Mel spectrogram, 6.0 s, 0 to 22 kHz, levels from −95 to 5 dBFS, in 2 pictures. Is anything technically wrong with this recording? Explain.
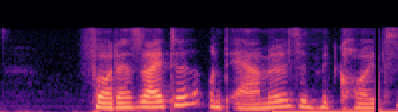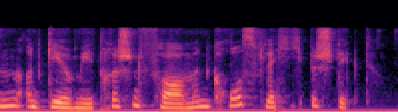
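Yes, there are two faults in this speech, carried over G.722 wideband telephone coding at 64 kbit/s.

DC step at 2.04 s: the waveform's zero line jumps and holds to the end, giving a low thump while the speech continues unchanged.

Packet loss on an ADPCM call at 2.80 to 2.87 s and 5.04 to 5.08 s: about 40 ms, then 20 ms, goes silent, fitting roughly two packets and one. The decoder's predictor and step size lose track of the sender's, so speech resumes after each hard-edged gap slightly distorted before settling.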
